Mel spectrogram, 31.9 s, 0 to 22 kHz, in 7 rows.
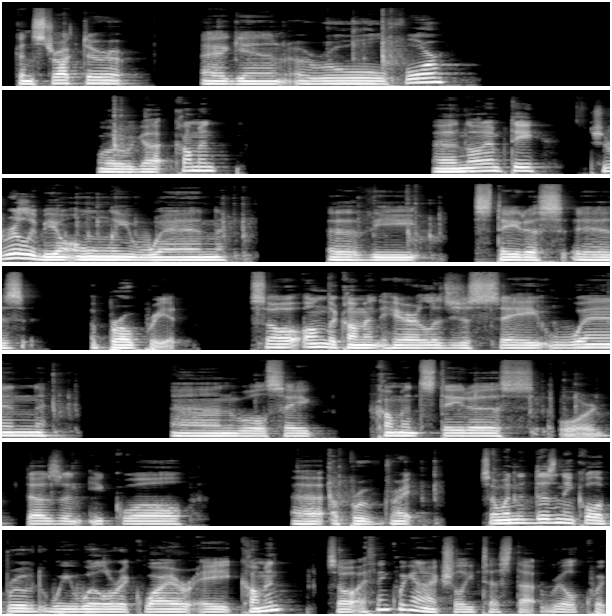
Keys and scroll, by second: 9.2 ctrl+d, 10.7 ctrl+BackSpace, 12.3 Return, 12.5 ctrl+s, 18.2 Return, 25.4 Return, 26.3 ctrl+alt+shift+l, 26.7 ctrl+s.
